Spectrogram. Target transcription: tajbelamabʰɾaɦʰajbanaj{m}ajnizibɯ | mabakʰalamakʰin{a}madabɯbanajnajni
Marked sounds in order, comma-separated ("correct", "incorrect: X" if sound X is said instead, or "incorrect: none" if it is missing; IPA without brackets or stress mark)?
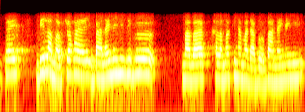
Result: incorrect: n, correct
